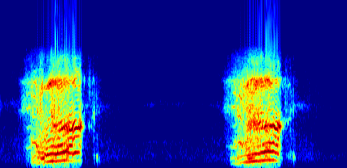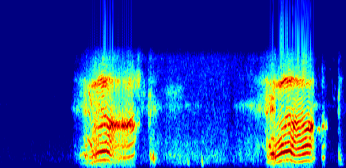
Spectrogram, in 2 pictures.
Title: Worst snore ever!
